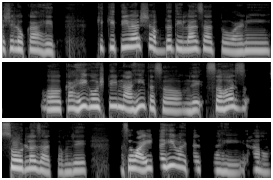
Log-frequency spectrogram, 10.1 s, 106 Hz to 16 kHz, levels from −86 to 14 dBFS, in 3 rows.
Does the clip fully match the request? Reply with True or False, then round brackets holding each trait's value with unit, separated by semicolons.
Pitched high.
True (240 Hz)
